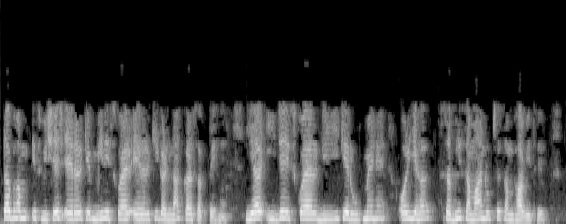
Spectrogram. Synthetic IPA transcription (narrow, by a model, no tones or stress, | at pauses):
t̪ɐbɦɐmɪsʋɪʃeːʃeːɾəɾkemiːnɪskwaːjəɾeːɾəɾkiɡɐɽnakɐɾsɐk̚t̪eɦɛ̃ː | jɐɦiːd͡ʒeɪskwaːjəɾɖiːikeɾuːpmẽɦɛ̃ | ɔːɾjɐɦ | sɐbʱisaːmaːnɾuːpsesɐ̃mbʱaːʋɪt̪ɦɛ̰̃ː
